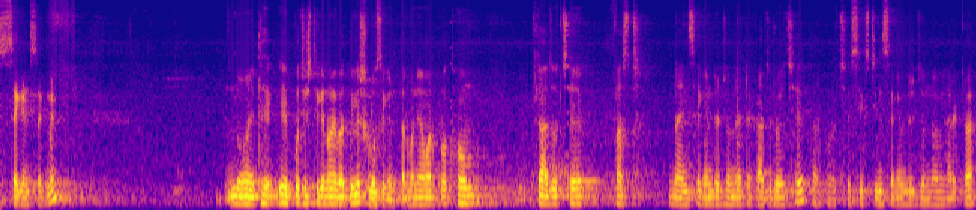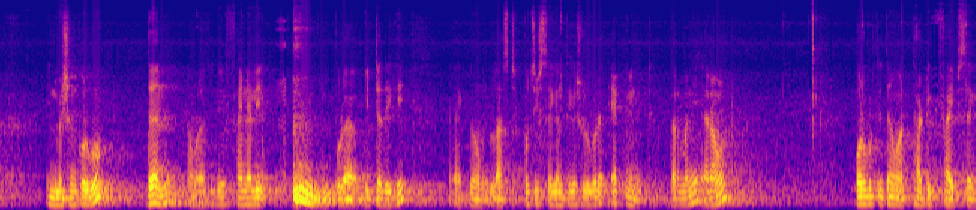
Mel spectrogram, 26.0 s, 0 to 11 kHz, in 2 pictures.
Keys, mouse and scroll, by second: 7.2-14.6 drag, 14.8 click, 15.6-17.6 scroll down 20, 17.6-26.0 drag.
